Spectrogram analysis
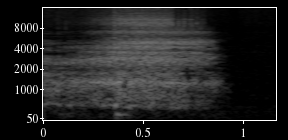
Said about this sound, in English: That was me yawning.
